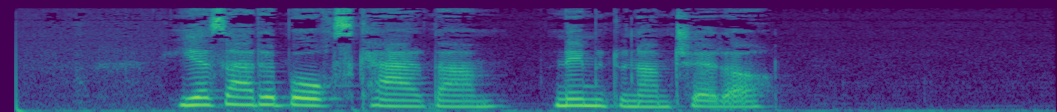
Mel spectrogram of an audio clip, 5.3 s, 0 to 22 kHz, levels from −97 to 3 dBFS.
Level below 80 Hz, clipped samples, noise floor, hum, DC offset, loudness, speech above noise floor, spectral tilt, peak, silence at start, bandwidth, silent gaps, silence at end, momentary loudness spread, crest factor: -52 dBFS; under 0.1%; -55 dBFS; none; under 0.1%; -22 LUFS; 33 dB; -3.5 dB/octave; -6 dBFS; 0.1 s; 16.5 kHz; none; 1.45 s; 11 LU; 18 dB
